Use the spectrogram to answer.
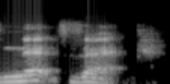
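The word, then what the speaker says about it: Netzach: saying pronouncing that right it's net Zack n-e-t-z-a-c-h and I'm probably still not pronouncing that correctly those two work together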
